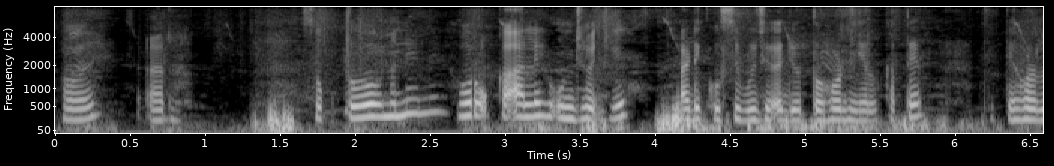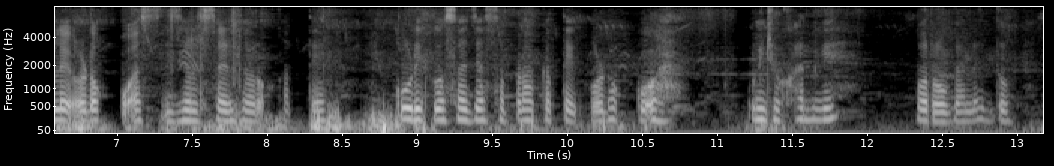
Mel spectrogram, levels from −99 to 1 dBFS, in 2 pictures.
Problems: constant background noise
